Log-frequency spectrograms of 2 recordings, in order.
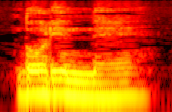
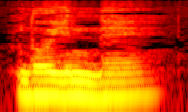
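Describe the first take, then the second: First: An r sound links No and innae together. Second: No and innae are kept apart, no r sound. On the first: The speaker calls it wrong. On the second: The speaker calls it right.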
